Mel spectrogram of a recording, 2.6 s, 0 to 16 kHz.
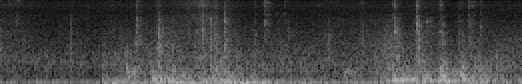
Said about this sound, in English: Oh, and listen to how old and junky that thing is. Yeah. That's like a medium duty, like 60s or 70s truck that has no door panels on it anymore.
